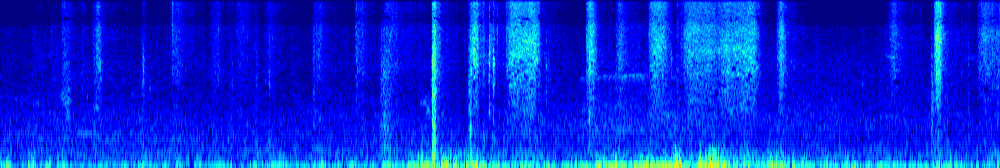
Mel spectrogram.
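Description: A broom sweeps dirt on a concrete sidewalk with quick scratchy strokes.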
